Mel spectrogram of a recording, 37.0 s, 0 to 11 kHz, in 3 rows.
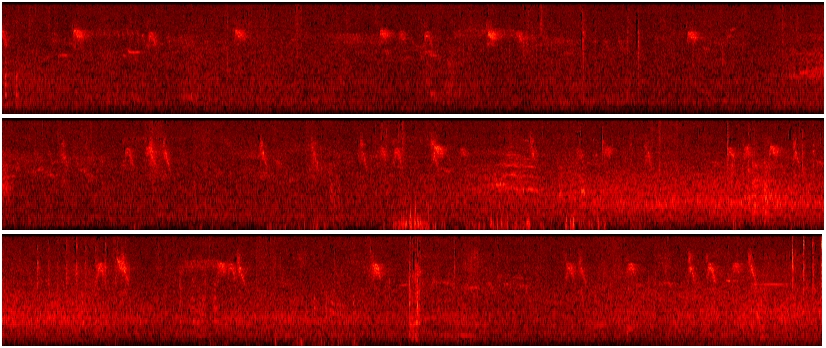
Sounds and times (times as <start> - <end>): Cluck: 0.0 - 0.3, 23.5 - 24.0.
